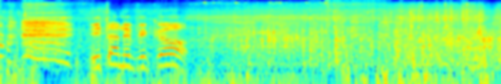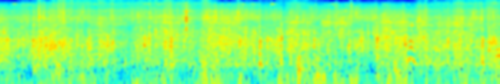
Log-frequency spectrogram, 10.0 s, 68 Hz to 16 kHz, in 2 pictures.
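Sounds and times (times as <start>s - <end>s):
bike tyres rolling on dirt: 0.0s - 10.0s
wind buffeting microphone: 0.0s - 10.0s
bike clattering over bumps: 2.2s - 10.0s.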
